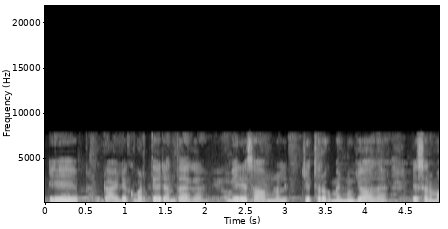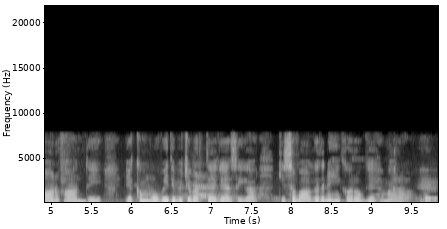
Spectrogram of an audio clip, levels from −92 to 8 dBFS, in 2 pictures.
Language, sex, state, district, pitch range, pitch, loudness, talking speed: Punjabi, male, Punjab, Pathankot, 115-125 Hz, 120 Hz, -18 LUFS, 175 wpm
